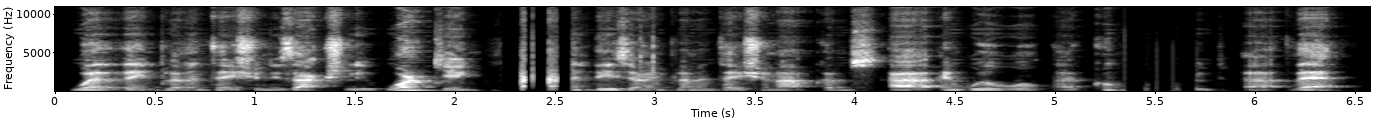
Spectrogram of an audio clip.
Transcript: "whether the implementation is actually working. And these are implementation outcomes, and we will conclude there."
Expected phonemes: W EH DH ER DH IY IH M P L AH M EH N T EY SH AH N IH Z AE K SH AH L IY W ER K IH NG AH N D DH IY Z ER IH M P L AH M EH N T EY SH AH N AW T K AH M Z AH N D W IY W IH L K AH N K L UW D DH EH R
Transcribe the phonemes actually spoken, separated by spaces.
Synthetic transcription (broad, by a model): W EH DH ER DH IY IH M P L AH M EH N T EY SH AH N IH Z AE K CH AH L IY W ER K IH NG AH N DH IY Z ER IH M P L AH M EH N T EY SH AH N AW T K AH M Z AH N W IY W IH L K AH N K UW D DH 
